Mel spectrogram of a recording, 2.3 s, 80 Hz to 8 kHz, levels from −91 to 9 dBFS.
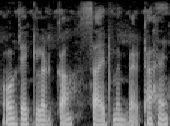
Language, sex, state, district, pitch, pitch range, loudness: Hindi, male, Bihar, Jamui, 120 Hz, 115-120 Hz, -22 LUFS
